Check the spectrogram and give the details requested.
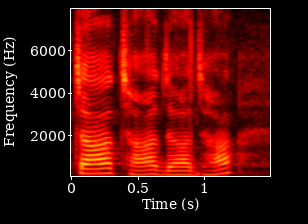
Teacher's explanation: च छ ज झा ये जो है तालव्य व्यंजन कहलाते हैं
